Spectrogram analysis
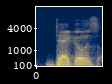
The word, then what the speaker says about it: Degos: for us on iTunes day goes on three dead goes is spelled like de gos just like Legos with a D on the number three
